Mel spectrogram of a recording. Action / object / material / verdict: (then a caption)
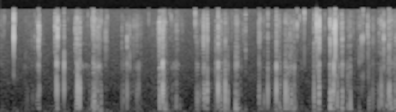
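scrape / bar of soap scratched with fingernails / soap / none. Long black acrylic nails tap and scratch a light blue solid bar of soap held in the hands. The result is a quick, irregular run of short, crisp scratches and taps with bright, high edges and almost no ring.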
